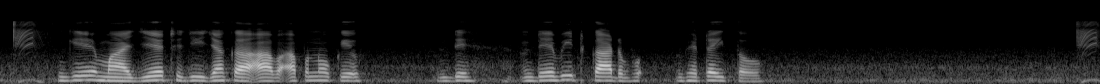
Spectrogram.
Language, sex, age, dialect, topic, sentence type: Maithili, female, 31-35, Bajjika, banking, statement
